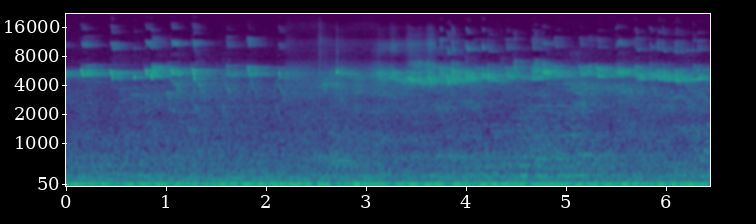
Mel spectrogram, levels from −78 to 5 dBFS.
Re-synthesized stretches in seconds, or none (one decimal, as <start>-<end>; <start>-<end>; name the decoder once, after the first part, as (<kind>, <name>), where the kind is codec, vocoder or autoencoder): 2.2-3.7 (autoencoder, DAC-VAE)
